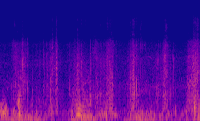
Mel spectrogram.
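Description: Footsteps on stony, gravelly ground: a series of short, irregular crunches.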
